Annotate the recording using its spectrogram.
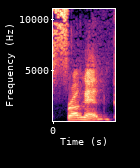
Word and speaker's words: Froged: Yeah, so the story about Froggit, in fact, we pronounce Froggit because it's Ed the Frog.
